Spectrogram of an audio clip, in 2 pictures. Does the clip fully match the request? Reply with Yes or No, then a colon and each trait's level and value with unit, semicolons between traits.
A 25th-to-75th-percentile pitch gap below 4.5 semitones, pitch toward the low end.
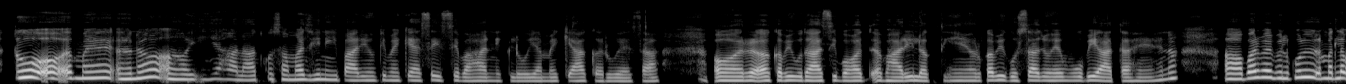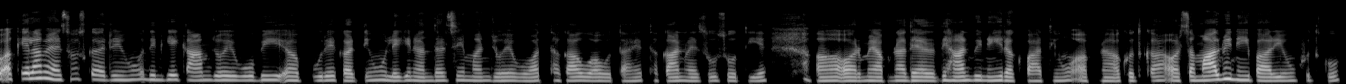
No: average, 3.4 semitones; medium, 185 Hz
